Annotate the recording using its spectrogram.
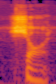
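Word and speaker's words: Seán: is a broad valve Sean you've seen that s slender sha or nah the N is broad Sean okay um next we'll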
